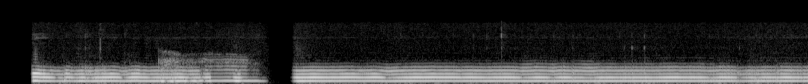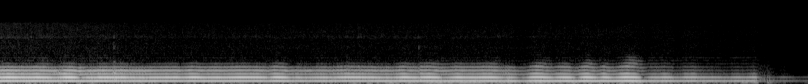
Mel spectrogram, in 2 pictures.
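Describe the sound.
Steady, low-pitched buzzing hum made with closed lips during the bee breath exercise, chin slightly tucked and throat relaxed, imitating a bee, held loudly for a couple of seconds, a brief break, then one long unbroken drone that fades at the end.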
